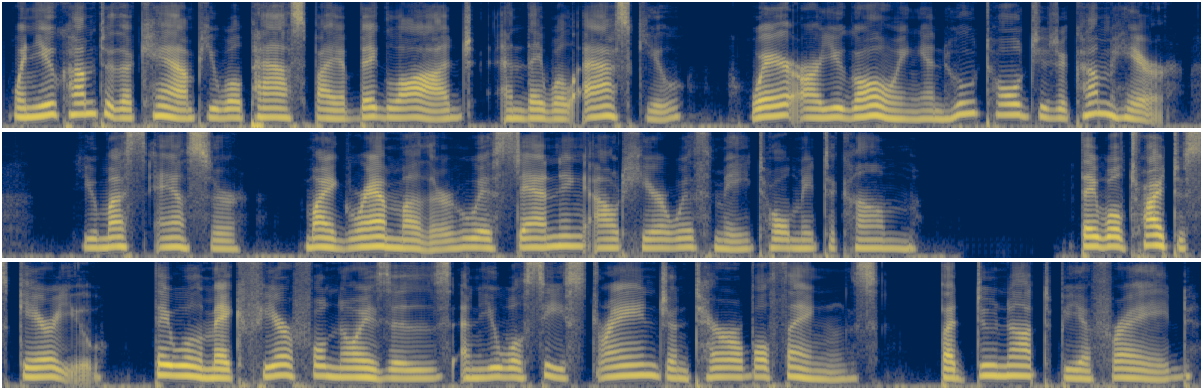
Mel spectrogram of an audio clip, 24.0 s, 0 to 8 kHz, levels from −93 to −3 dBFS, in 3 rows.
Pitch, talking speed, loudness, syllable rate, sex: 170 Hz, 175 wpm, -20 LUFS, 4.1 syllables/s, female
